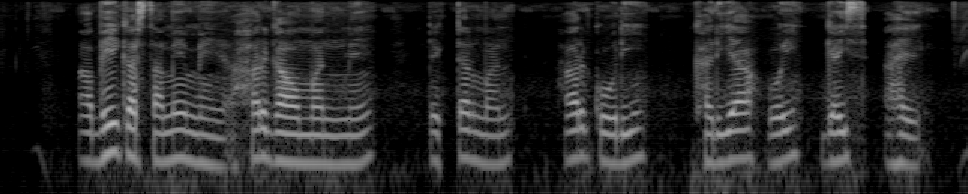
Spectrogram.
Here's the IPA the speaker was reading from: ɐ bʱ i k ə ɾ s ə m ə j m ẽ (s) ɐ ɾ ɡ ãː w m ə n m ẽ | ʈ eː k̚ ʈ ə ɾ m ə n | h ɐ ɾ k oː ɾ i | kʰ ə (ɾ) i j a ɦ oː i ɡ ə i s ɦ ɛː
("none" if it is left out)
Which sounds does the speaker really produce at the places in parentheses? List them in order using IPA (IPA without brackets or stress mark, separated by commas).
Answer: h, ɾ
